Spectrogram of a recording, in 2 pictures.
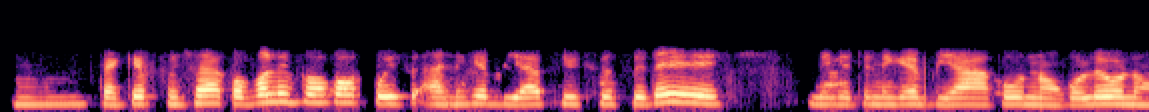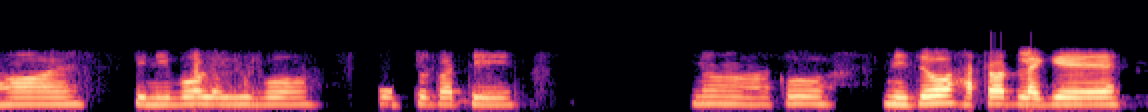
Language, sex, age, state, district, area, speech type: Assamese, female, 18-30, Assam, Dhemaji, urban, conversation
